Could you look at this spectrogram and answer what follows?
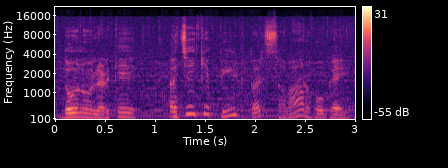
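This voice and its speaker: A man's voice: a little high, sing-song, a little slow. Male storyteller over background music. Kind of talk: scripted children's story narration.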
